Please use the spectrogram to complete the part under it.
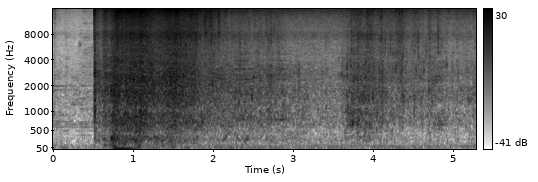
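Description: A person jumping into water during a swimming lesson, landing with one loud, close splash followed by churning, sloshing water that gradually settles, with a second smaller surge of splashing later.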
